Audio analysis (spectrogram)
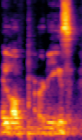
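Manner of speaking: whispered, breathy confession. Real, not acted. Telling viewers about parties, whispered. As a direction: lean in and whisper it like a secret.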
